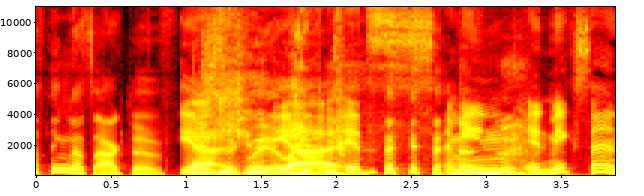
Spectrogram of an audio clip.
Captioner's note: laughs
